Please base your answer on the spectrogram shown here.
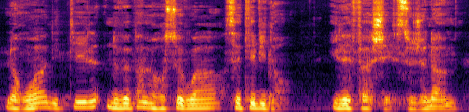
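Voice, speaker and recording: A man's voice: medium pitch, moderate pace, breathy edge, close to an everyday voice. A man voicing indignant musketeer D'Artagnan. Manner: indignant, sharp retorts. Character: proud, hot-tempered aging musketeer captain. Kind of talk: audiobook reading.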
